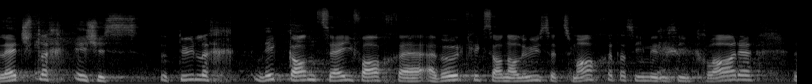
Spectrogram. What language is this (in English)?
Swiss German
